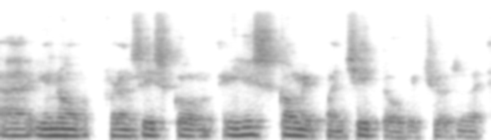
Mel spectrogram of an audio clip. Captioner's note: speaks foreign language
